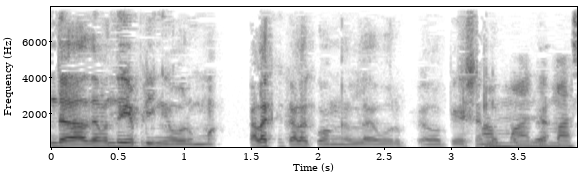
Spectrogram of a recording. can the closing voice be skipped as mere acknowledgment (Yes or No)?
No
